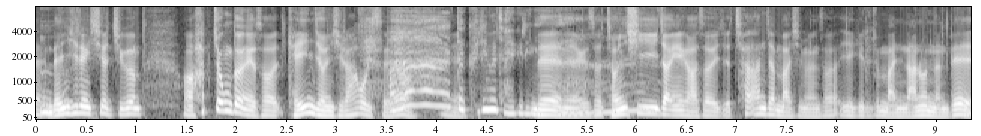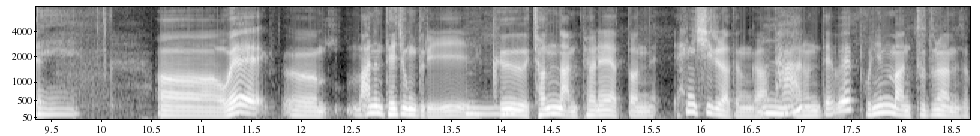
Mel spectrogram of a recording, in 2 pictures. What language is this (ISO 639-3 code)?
kor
